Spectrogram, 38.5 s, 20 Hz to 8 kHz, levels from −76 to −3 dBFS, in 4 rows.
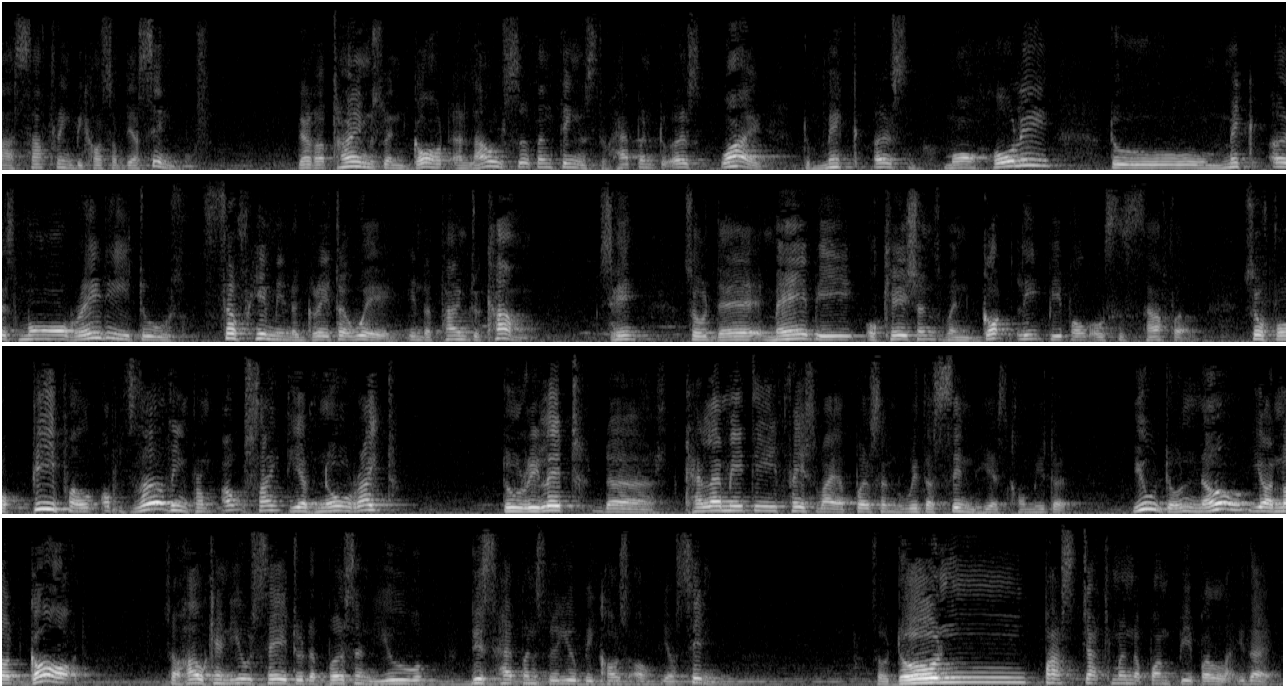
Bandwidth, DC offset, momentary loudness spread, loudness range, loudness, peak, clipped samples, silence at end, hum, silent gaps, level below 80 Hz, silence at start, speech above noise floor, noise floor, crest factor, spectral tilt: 7.6 kHz; under 0.1%; 15 LU; 8 LU; -25 LUFS; -2 dBFS; under 0.1%; 0 s; none; none; -56 dBFS; 0 s; 27 dB; -51 dBFS; 22 dB; -7.5 dB/octave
